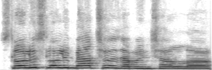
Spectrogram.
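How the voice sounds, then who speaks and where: High-voiced woman teaching letter sounds. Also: a little fast, dry recording. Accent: Bangladeshi Bengali. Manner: patient, encouraging, models sounds repeatedly. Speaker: Arabic pronunciation teacher. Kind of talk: online lesson for children.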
